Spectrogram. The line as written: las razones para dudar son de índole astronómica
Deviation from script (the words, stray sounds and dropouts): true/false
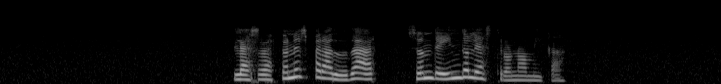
false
